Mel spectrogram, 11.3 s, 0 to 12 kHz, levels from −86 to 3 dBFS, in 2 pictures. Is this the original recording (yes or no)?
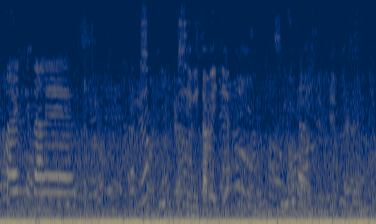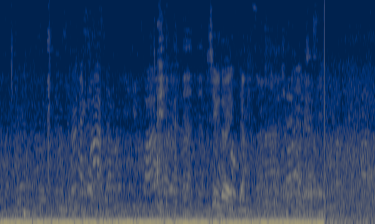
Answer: no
